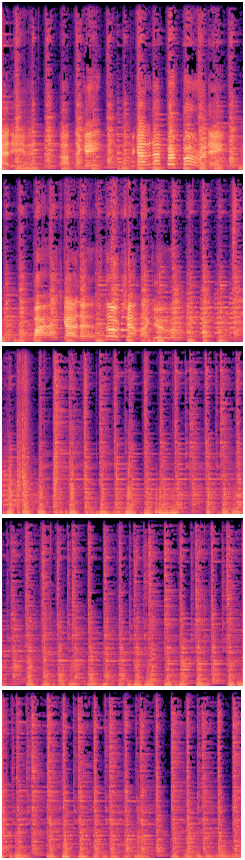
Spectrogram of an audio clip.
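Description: Traditional jazz band of trumpet, clarinet, trombone, banjo, tuba and drums playing a swinging number over a steady beat. The horns' wavering melody lines stand out in the first half.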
